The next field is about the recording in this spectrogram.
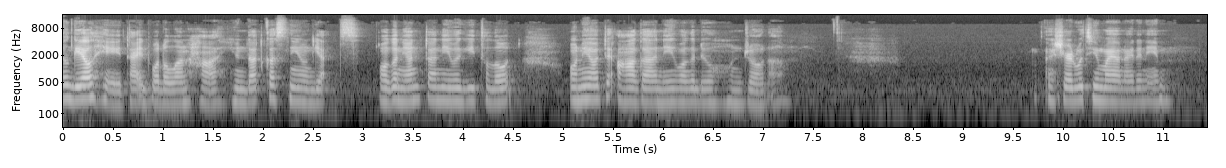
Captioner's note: speaking in foreign language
